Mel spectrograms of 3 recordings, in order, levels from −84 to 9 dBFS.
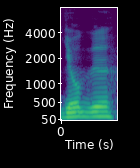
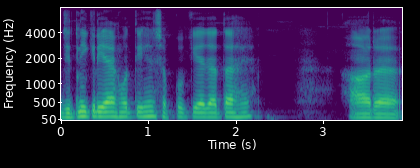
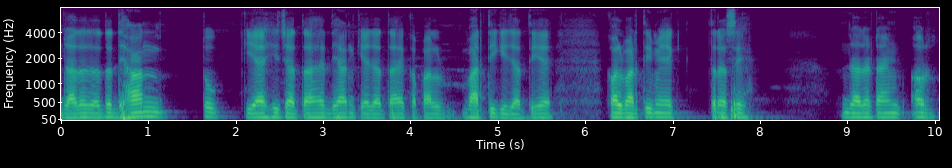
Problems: none marked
